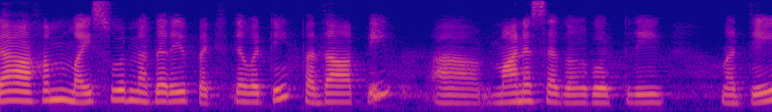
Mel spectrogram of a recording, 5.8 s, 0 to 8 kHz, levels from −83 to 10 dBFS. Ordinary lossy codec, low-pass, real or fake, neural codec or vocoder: none; none; fake; codec, 16 kHz, 0.5 kbps, FunCodec, trained on LibriTTS, 25 frames a second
